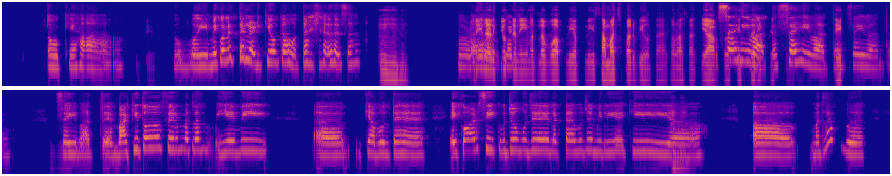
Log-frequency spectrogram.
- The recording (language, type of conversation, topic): Hindi, unstructured, आपने जीवन में सबसे बड़ी सीख क्या हासिल की है?
- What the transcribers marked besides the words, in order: tapping; in English: "ओके"; laughing while speaking: "होता है शायद ऐसा"; in English: "बट"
